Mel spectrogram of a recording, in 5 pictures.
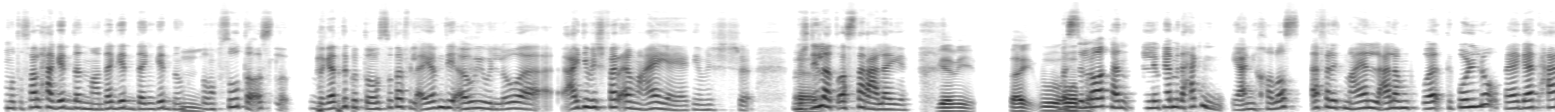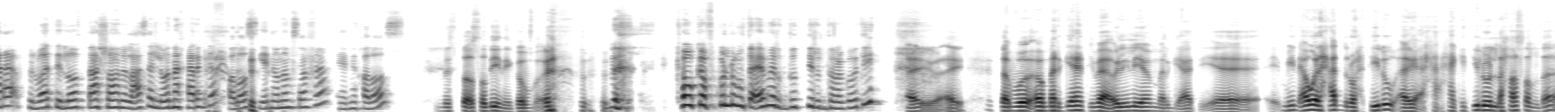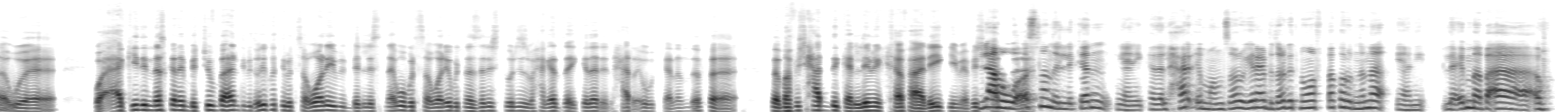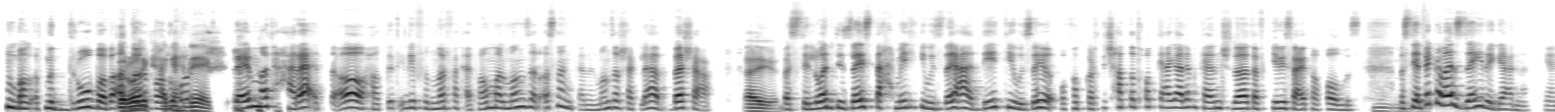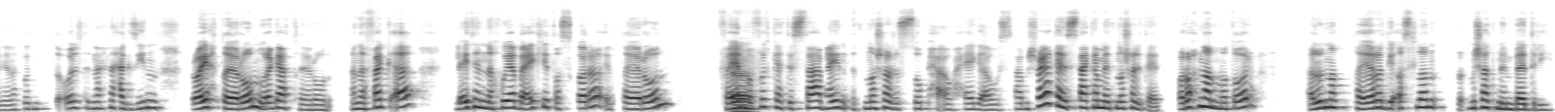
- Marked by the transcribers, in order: laugh; laugh; tapping; chuckle; laugh; in English: "stories"; laughing while speaking: "م مضروبة بقى ضربة نار"; laugh
- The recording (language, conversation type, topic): Arabic, podcast, إيه المواقف المضحكة اللي حصلتلك وإنت في رحلة جوه البلد؟
- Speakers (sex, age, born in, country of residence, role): female, 20-24, Egypt, Egypt, guest; male, 20-24, Egypt, Egypt, host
